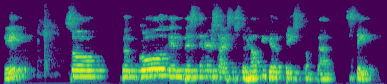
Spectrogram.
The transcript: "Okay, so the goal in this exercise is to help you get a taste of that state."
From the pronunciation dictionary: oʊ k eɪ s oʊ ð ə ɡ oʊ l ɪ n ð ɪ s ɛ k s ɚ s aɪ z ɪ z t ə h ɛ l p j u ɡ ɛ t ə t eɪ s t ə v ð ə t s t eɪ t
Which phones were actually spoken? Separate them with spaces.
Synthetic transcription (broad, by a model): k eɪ s oʊ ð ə ɡ oʊ l ɪ n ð ɪ s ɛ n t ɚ s aɪ s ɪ s t ə h ɛ l p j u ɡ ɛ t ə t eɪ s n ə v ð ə t s t eɪ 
